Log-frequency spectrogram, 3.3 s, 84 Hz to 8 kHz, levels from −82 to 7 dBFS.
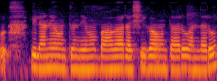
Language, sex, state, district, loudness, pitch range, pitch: Telugu, female, Telangana, Nalgonda, -16 LUFS, 165-170 Hz, 165 Hz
